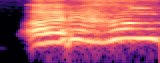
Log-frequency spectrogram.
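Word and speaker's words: अर्हम्: ध्यान कंठ पर रहेगा र हलंत है आधा है र का उच्चारण करते समय ध्यान मस्तिष्क पर पुनः ह का उच्चारण करते समय ध्यान कंठ पर और म ये अनुस्वार का म है नाद है बिंदु है उसका उच्चारण करते समय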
